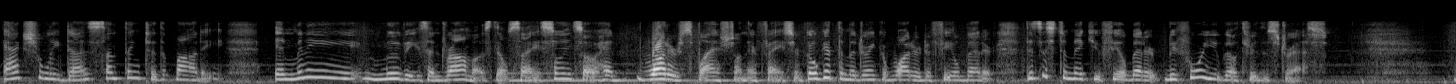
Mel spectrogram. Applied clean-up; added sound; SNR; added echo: none; Musical instrument; 16 dB; none.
